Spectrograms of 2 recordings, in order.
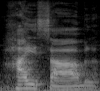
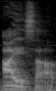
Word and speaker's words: haïssable: And from haïr, you get the verb, the adjective, haïssable, or pronounced haïssable. Some folks pronounce the H, some folks don't.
